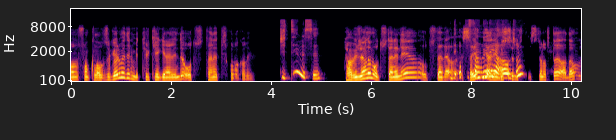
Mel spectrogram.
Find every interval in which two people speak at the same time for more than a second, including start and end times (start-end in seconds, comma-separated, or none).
7.6-9.0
